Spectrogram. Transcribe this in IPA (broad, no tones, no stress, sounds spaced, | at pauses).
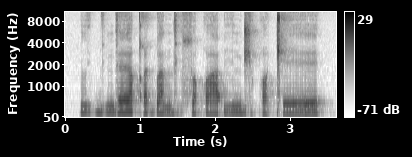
l i̤ ɡ͡b i̤ ŋ ɡ ɛː qʼ i ɡ͡b a n d i̤ sʷ a qʷ aː ʔ i n d͡ʒ i̤ qʷ ɤ ǁ eː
